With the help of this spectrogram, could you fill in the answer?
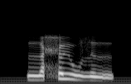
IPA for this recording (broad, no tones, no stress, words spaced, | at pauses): ɯħʉwðɯ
